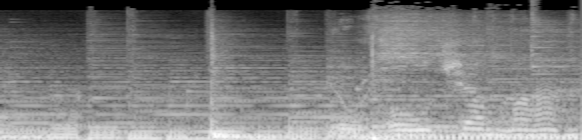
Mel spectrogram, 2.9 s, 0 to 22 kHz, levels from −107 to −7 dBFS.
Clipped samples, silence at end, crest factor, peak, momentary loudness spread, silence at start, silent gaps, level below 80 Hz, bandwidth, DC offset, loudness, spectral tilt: under 0.1%; 0 s; 16 dB; 0 dBFS; 6 LU; 0 s; none; -22 dBFS; 17 kHz; under 0.1%; -18 LUFS; -6.5 dB/octave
